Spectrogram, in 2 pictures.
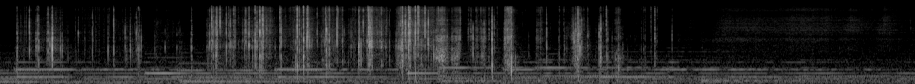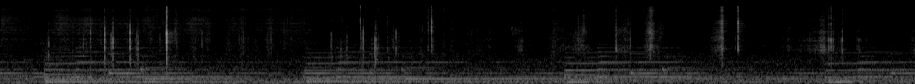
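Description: Soft background piano music over the crinkling and crackling of a candy kit's plastic tray film and foil powder packets being handled, densest and loudest in the first six or seven seconds. Later come a few lighter clicks and scrapes as powder is poured into the plastic tray and stirred.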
